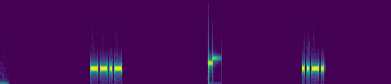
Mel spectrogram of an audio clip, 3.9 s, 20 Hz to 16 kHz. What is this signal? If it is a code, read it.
Morse code, heard as a keyed tone, about 50 wpm, 700 Hz. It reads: Q F
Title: Single Character (Letter:Number:Punctuation:Prosign) 50wpm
